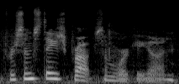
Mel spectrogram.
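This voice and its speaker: A woman playing a kind, soft-spoken adoptive father, hesitant and reassuring, in an amateur radio drama. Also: on the high side, normal speed, gravelly, slight background noise, low-quality recording. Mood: modest. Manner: hesitant, reassuring, mild stammer.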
